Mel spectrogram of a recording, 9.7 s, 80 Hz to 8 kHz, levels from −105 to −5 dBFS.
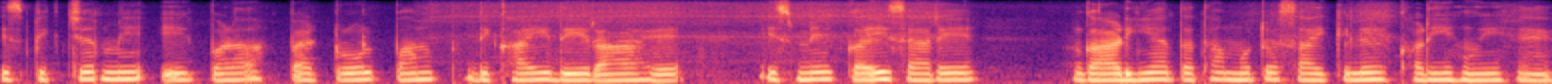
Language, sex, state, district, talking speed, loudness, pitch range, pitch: Hindi, female, Uttar Pradesh, Hamirpur, 125 wpm, -16 LUFS, 180-200 Hz, 190 Hz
